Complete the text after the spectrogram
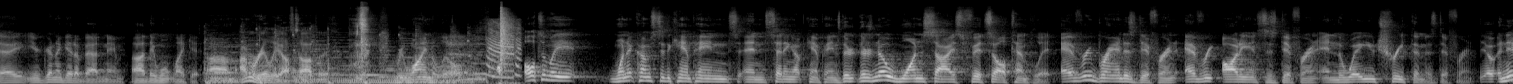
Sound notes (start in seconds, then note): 4.8 laughs; 5.0 clap sound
